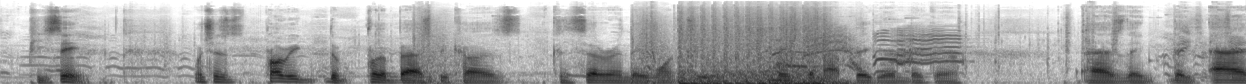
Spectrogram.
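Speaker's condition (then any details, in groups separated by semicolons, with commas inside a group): No condition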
